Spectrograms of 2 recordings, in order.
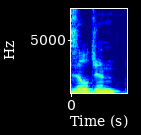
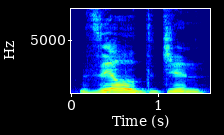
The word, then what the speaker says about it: Zildjian: this it's cold it's it's pronounced Zildjian symbolize that the other way Zil gin it's a it's a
